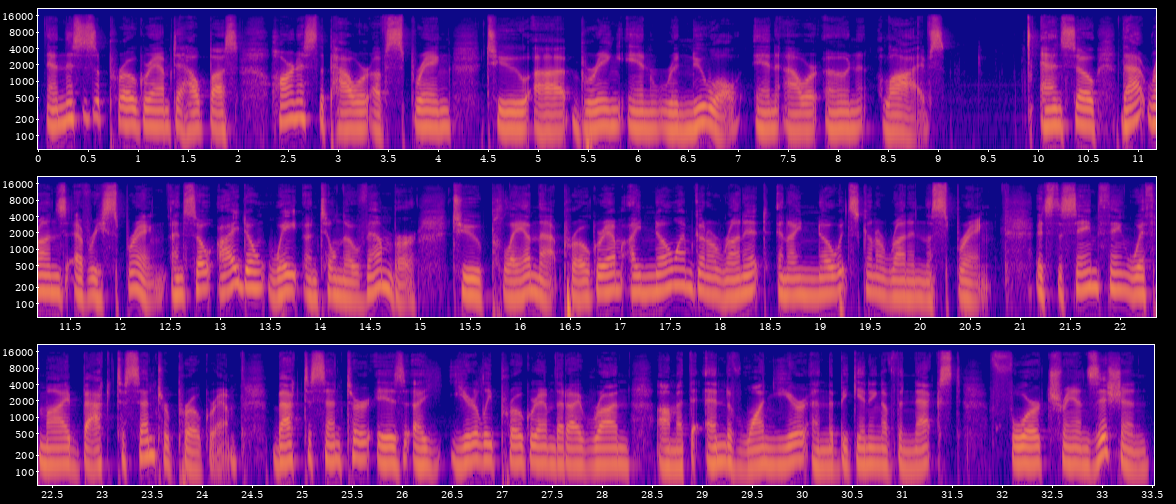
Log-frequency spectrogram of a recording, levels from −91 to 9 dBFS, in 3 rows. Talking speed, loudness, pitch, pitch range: 165 wpm, -30 LUFS, 145 Hz, 135-160 Hz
